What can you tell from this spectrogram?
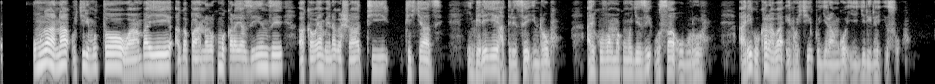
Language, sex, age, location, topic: Kinyarwanda, male, 50+, Huye, health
